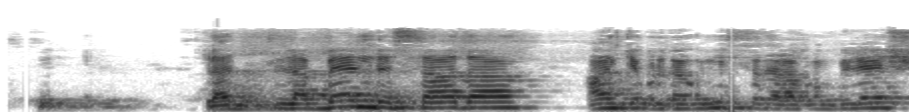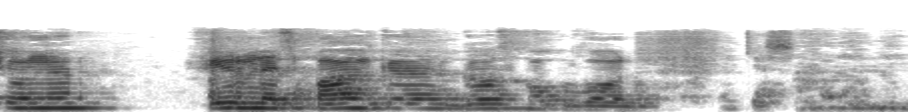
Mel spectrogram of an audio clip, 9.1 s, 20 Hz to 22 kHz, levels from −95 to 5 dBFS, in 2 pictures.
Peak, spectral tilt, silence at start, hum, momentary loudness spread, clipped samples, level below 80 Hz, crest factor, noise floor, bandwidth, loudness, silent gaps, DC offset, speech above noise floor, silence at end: 0 dBFS; -5.5 dB/octave; 0.2 s; none; 18 LU; under 0.1%; -54 dBFS; 16 dB; -40 dBFS; 8 kHz; -15 LUFS; none; under 0.1%; 24 dB; 0 s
